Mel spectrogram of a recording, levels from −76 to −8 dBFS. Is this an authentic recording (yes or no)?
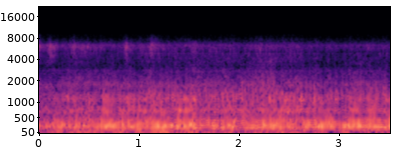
no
